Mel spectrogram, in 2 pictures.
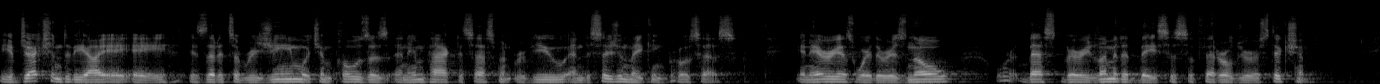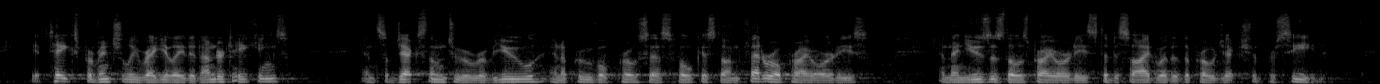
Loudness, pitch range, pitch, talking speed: -34 LUFS, 105-125 Hz, 115 Hz, 140 wpm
